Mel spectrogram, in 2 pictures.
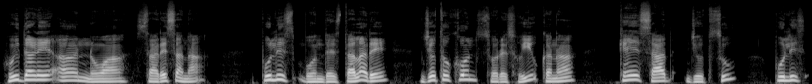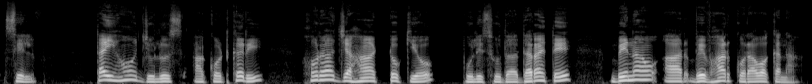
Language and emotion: Santali, neutral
